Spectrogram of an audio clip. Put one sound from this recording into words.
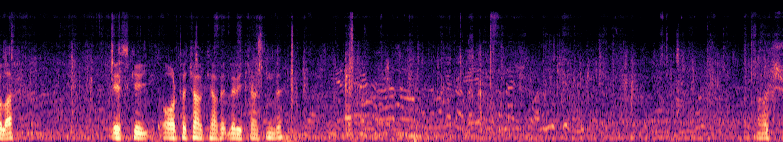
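Footsteps crunch on snowy cobblestones.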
